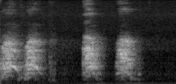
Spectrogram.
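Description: A dog barks four times close by on a rainy morning in central Texas, a quick double bark, a pause, then two more sharp barks, no talk.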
